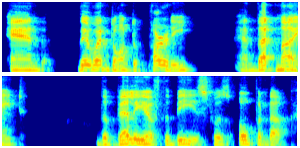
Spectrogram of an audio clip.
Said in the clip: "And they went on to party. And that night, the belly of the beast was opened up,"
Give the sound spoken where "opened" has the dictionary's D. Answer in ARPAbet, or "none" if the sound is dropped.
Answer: D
